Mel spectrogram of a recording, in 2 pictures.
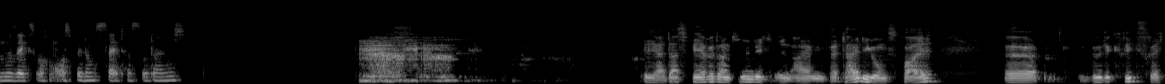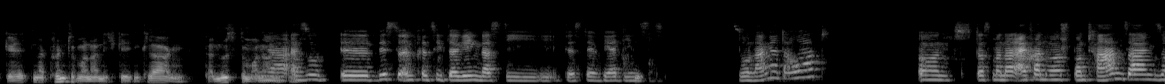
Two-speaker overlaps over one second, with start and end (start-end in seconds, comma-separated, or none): none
